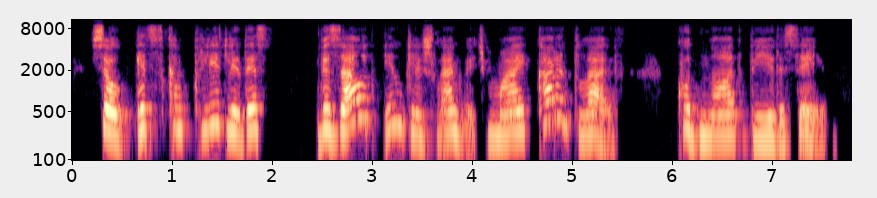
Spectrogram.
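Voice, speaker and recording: Very slow in pace, a woman with a Russian accent speaks at high pitch with lively intonation. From Siberia, Russia. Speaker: language coach. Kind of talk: interview.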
